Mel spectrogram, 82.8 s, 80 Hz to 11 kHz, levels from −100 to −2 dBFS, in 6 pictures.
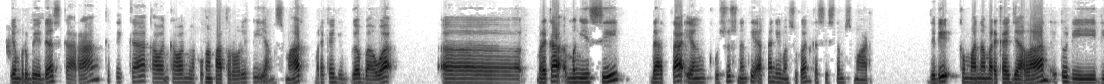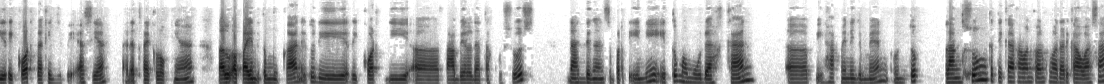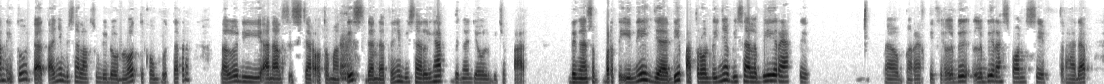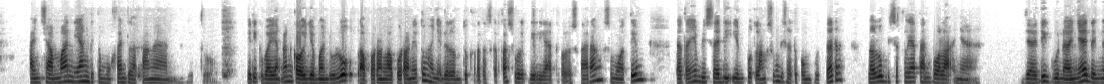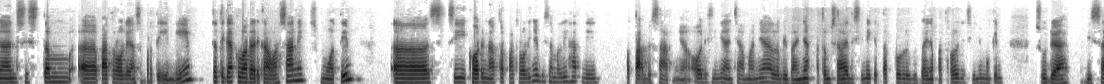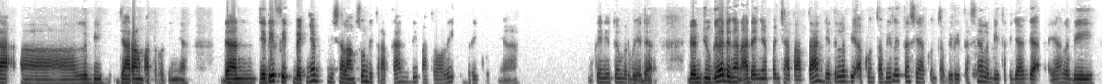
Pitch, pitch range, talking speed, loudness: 155 Hz, 145-180 Hz, 150 wpm, -19 LUFS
